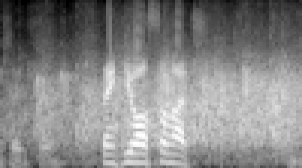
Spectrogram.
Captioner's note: audience applauds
